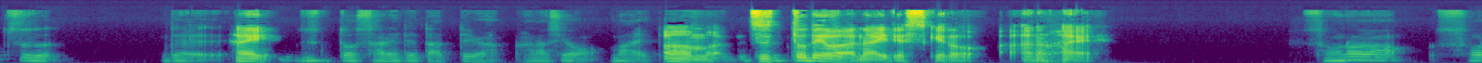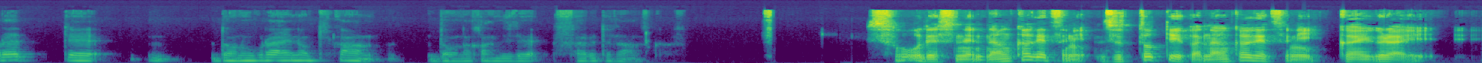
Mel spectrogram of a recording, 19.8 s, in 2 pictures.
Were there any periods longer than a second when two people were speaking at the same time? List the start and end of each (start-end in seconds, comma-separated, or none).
4.4-5.9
